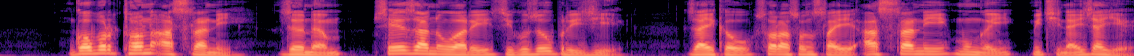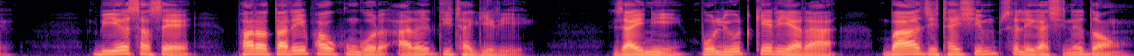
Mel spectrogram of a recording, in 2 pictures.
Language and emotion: Bodo, neutral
